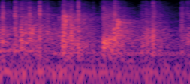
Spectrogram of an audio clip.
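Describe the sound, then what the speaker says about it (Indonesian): Wedding guests clap for the bride and groom after a special roti buaya is presented, a dense burst of crowd applause with hand claps throughout, close and steady. "Boleh tepuk tangan semuanya."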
